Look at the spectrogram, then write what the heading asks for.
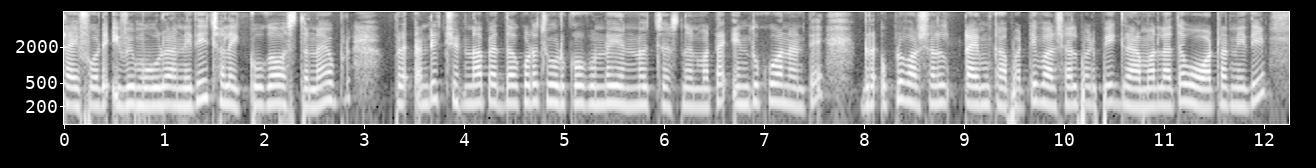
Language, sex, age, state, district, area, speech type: Telugu, female, 45-60, Andhra Pradesh, Kakinada, rural, spontaneous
